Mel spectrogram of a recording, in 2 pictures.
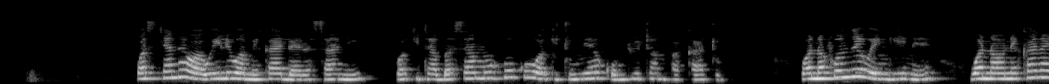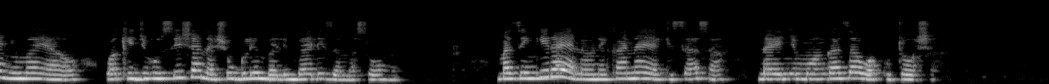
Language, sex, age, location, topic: Swahili, female, 25-35, Nairobi, education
